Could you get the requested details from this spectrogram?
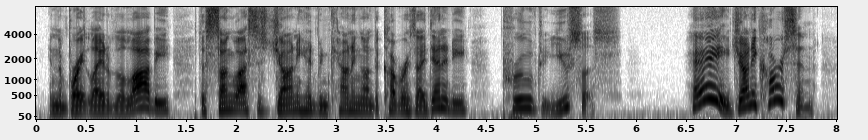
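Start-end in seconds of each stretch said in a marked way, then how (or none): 6.5-7.7 very high, loud, delighted bellow. Reading a doorman recognizing Johnny Carson in his lobby, bellowing. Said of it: "the doorman bellowed".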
